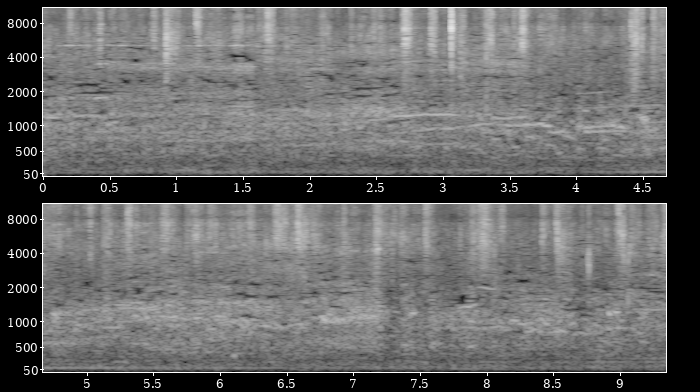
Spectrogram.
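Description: Egg-laying hens cluck on and off at a farm where eggs are being collected, with a steady wash of background ambience and no talk.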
